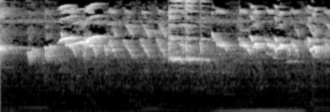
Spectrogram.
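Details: Continuous song of an Oriental magpie-robin: sweeping whistled notes and twittering phrases, mostly rising slurs repeated in quick succession, with a soft low hum underneath.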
